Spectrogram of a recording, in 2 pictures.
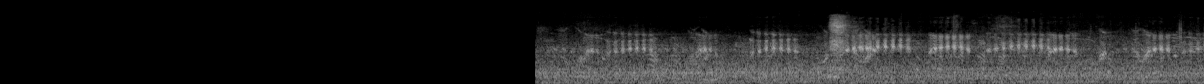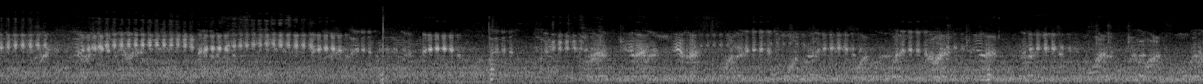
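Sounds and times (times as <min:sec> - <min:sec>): steady hiss: 0:05.5 - 0:20.8
pulsed animal calls: 0:05.7 - 0:24.0.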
